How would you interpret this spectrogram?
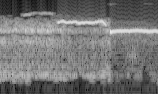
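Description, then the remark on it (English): A long, steady whistle tone held for about three seconds over a hissy, band-limited background. It shifts slightly in pitch partway through and gets a bit louder toward the end. “Remember that whistle?”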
